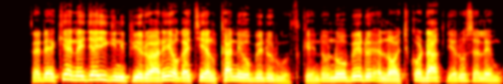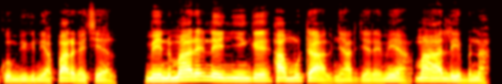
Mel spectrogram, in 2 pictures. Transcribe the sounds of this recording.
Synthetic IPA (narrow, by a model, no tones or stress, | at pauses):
tɛdɛkɪanɛd͡ʒaiɡnipjeɾoaɾɪjɔɡat͡ʃɪɛlkanɛobedoɾwot̪kendonoːbedoɛlɔt͡ʃkɔdak̚d͡ʒɛɾus̬alɛmkwomiɡniapaɾɡat͡ʃɪɛl | mɪnmaɾɛnɛɲiŋɡehamutalɲard͡ʒɛɾɛmɪa̰maːlɪbna̰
